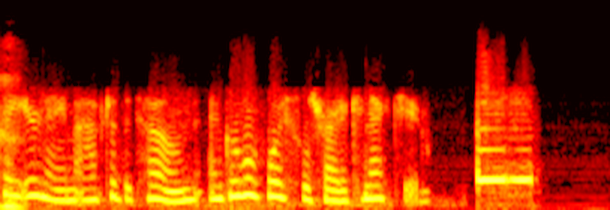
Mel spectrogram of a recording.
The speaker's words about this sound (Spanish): Ok, ahí está la llamada. Dice que dejes el mensaje después ¿por qué te mandará como una contestadora y después timbra?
